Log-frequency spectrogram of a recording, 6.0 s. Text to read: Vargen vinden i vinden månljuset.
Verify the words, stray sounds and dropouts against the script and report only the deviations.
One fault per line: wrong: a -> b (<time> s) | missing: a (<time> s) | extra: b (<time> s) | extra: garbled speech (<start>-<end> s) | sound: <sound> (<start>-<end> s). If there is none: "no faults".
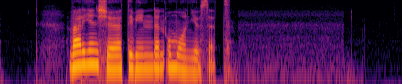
wrong: vinden -> tjöt (1.5 s)
extra: och (2.5 s)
